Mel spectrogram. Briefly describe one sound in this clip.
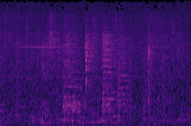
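A woman speaks on a stage in a large hall, heard from far back.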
